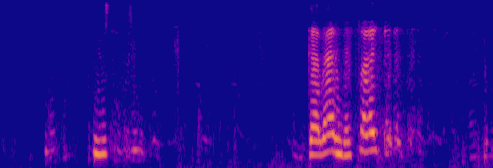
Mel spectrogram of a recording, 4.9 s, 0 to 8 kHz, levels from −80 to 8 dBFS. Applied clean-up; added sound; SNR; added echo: neural mask model DeepFilterNet 3.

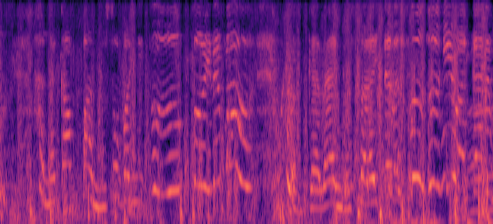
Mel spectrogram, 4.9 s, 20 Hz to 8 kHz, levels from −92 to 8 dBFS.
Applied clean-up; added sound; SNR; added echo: none; Writing; 6 dB; reverberation time 0.4 s.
